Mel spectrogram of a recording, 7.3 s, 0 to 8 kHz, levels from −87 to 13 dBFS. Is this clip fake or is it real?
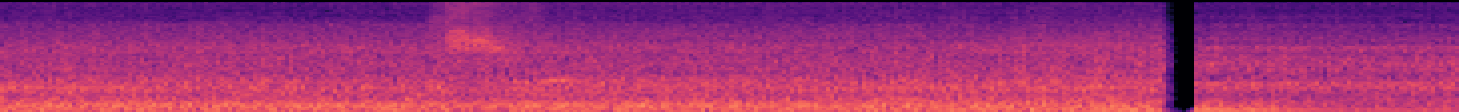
real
